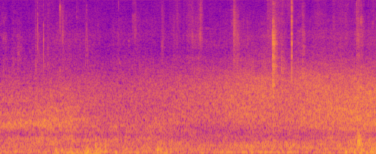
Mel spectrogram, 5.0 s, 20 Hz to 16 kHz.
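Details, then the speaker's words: One-ton-axle-swapped Jeep Cherokee XJ on its first test drive at around 45 mph: light, uneven taps through road noise as the front bump stops hit, because the front coils are wrong for the weight and it sits about 2 in low. "These bump stops are really annoying."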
